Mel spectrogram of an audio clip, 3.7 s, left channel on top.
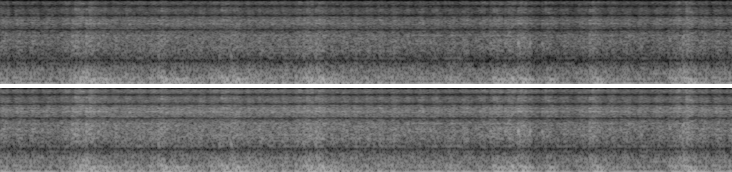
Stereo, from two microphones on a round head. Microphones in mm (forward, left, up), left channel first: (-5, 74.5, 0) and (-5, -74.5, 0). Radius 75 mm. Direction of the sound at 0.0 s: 30° right (ahead or behind).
